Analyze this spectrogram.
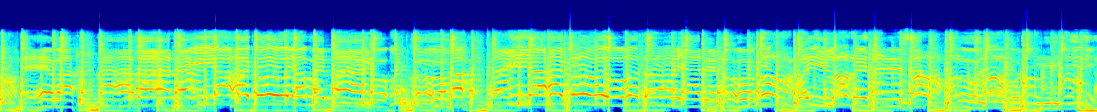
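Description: Men singing a Bengali boitoki folk song with a wavering lead voice, hand claps and a barrel drum beating a steady rhythm underneath.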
